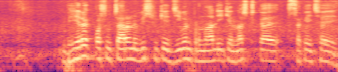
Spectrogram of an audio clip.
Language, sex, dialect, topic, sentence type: Maithili, male, Southern/Standard, agriculture, statement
